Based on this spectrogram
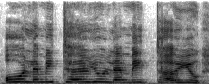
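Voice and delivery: high, loud imitation of a Jamaican caller; bad Jamaican accent. Imitating the Jamaican caller to the hosts, bad Jamaican accent. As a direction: mimic the sweet island lady in a hammed-up Jamaican lilt. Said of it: "that's a bad Jamaican accent".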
